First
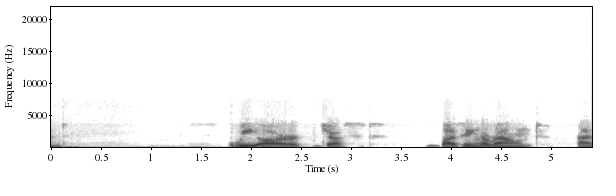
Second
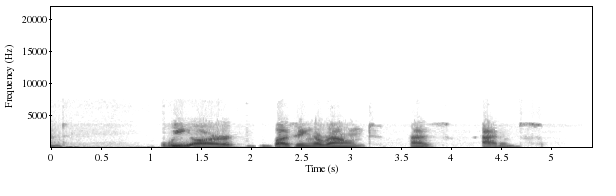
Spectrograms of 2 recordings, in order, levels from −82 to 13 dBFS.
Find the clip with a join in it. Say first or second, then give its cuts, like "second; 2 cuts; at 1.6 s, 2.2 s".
second; 2 cuts; at 1.0 s, 2.0 s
